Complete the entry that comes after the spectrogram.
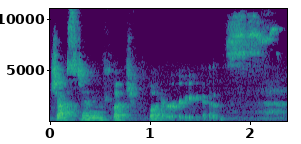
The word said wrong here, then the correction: Fletchley: Justin Fletch Fletchley.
